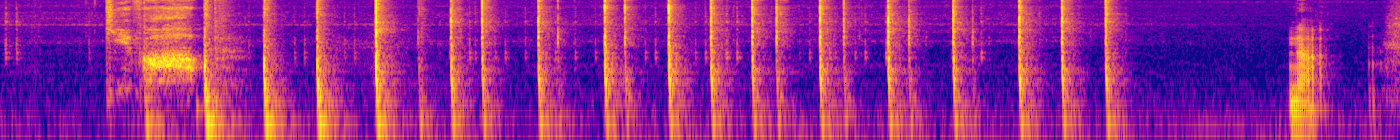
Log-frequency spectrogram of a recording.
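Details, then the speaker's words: iBook clamshell laptop: about seventeen sharp, evenly spaced clicks, a few per second, then silence as the drive shuts off; dead hard drive or missing operating system, head retrying then giving up. "if you have a Mac and it's doing this it means it's got a dead hard drive or it doesn't have an operating system either"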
